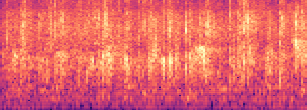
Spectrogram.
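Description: Applause from the audience at a cosplay contest, a continuous crackle of many hands clapping, fairly soft and distant, with a faint crowd murmur beneath it.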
